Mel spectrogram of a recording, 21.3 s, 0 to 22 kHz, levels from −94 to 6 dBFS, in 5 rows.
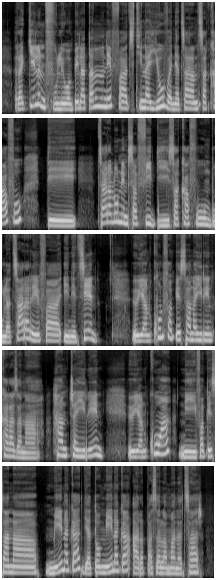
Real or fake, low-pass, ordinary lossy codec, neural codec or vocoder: real; none; none; none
